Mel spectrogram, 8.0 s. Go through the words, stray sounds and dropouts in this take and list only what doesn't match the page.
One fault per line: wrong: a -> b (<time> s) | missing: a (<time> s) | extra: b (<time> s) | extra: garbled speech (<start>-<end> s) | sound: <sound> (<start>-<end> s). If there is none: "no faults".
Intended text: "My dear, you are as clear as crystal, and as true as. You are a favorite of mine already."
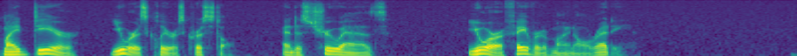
no faults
